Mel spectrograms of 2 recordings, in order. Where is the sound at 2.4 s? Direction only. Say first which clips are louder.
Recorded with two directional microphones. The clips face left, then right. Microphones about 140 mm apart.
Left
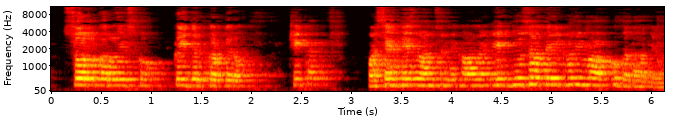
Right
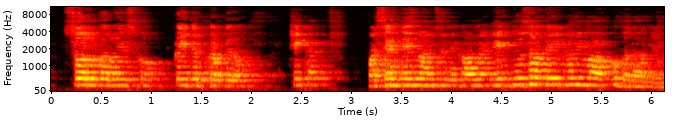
Right 1 dB; centre (ahead or behind).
